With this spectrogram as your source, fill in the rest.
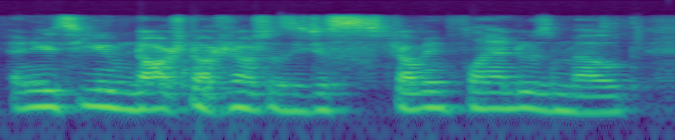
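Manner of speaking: usual speaking voice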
